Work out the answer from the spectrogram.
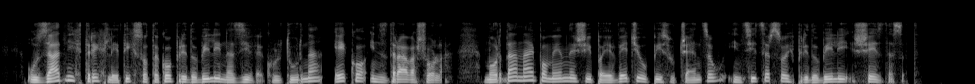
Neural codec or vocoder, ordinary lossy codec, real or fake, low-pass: none; none; real; 7.2 kHz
